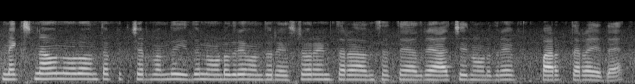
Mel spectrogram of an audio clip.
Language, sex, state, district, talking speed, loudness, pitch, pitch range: Kannada, female, Karnataka, Bangalore, 160 wpm, -17 LUFS, 225 Hz, 210-235 Hz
